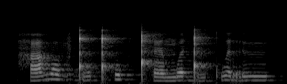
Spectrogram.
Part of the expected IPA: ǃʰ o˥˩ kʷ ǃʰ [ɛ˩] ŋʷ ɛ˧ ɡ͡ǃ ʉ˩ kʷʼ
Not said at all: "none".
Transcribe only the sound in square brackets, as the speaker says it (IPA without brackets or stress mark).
ɛ˩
